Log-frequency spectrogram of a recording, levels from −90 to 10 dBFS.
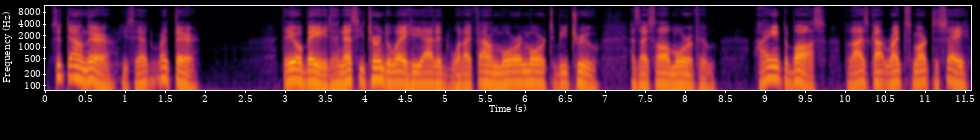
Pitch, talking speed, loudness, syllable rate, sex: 110 Hz, 215 wpm, -18 LUFS, 5.2 syllables/s, male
